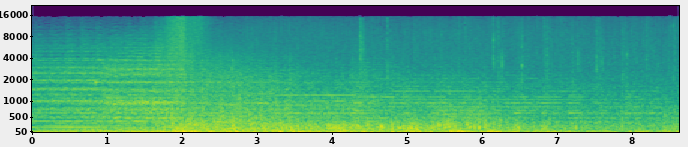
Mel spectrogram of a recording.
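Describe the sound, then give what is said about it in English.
Heavy rain pours steadily at night while thunder rumbles low underneath, with a sharp crack of thunder breaking through early on, amid lightning. The storm sounds loud throughout, with no voices. “It turned out to be good camouflage in the storm, the night I used it, the night I took a vow from the grave.”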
